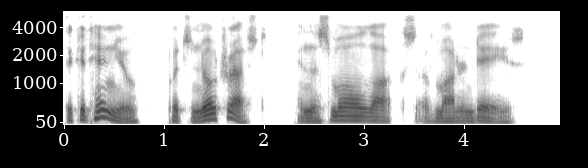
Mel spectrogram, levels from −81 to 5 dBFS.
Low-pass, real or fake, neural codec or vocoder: 5.4 kHz; fake; codec, 24 kHz, 6 kbps, HILCodec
